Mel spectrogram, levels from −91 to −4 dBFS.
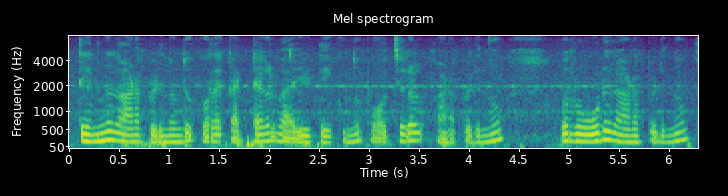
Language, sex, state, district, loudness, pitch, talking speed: Malayalam, female, Kerala, Kollam, -16 LUFS, 180 Hz, 105 wpm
